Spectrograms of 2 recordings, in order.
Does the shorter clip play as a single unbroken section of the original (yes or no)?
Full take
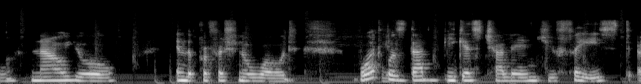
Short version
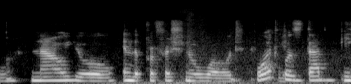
no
